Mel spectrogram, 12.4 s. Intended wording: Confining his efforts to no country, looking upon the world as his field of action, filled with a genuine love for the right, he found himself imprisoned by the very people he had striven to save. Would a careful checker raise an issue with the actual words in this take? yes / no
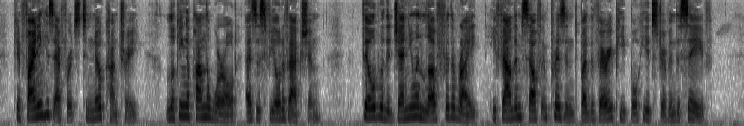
no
